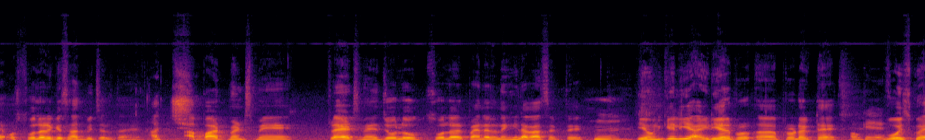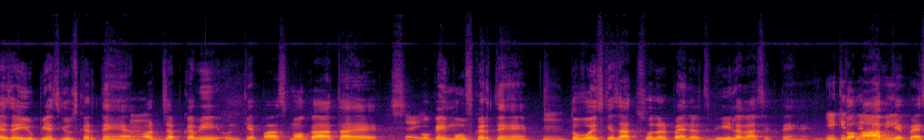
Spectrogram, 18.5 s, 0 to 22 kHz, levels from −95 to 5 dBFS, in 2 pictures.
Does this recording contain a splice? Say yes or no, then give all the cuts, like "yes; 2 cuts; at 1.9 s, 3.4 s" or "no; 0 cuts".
no; 0 cuts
